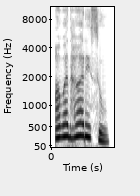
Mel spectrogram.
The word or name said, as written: ಅವಧಾರಿಸು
